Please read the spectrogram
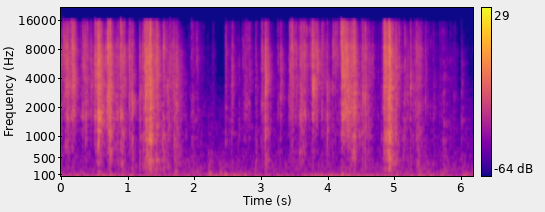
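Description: Plastic trading-card pack wrapper crinkling and crumpling in gloved hands in irregular bursts, along with the rustle of cards being handled.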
